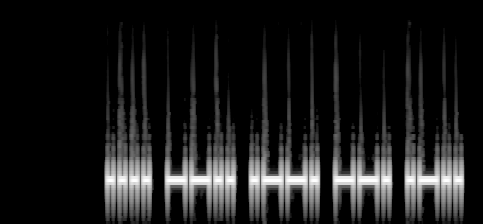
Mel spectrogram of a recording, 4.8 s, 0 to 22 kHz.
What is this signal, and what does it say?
Morse code, heard as a keyed tone, about 20 wpm, 700 Hz. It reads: HZPGL
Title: Code Groups - 5 Letters - 20wpm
